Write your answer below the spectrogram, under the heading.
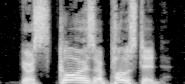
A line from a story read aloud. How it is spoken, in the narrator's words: Sergeant Decker barked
